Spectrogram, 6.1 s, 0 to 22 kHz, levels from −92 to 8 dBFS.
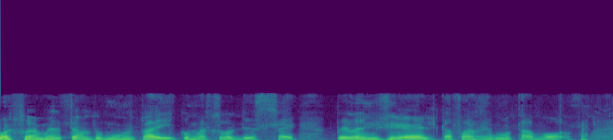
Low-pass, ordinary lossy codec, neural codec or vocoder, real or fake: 7.2 kHz; none; codec, 16 kHz in and 24 kHz out, 1.1 kbps, FireRedTTS-2 codec; fake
